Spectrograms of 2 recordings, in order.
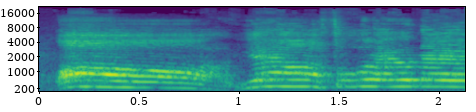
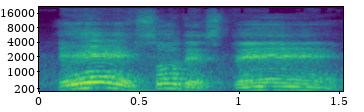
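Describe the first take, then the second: First: Over-the-top high gushing shout; overwhelming joy. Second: Said in the usual way. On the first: Acted. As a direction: exaggerate the delight, loud and very high. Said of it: "nggak perlu sampai overwhelming". (seruan girang berlebihan, tinggi dan keras) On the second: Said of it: "standar adalah".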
